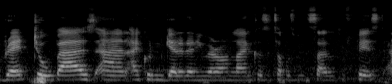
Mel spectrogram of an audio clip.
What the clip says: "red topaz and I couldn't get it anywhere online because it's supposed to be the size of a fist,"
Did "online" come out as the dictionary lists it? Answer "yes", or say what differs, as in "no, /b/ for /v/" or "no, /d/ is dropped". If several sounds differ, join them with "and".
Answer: yes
